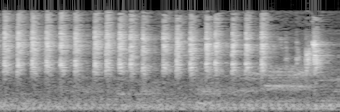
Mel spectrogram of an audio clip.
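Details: Long-tailed shrike stimulus song for caged birds: a fast, even series of sharp repeated notes, about six per second, closing with a brief louder note.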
